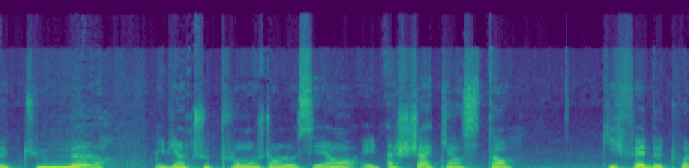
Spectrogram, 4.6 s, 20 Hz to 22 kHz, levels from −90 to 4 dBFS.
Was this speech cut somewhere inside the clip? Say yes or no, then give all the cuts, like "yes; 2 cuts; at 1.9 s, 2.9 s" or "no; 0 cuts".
yes; 2 cuts; at 1.0 s, 2.5 s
